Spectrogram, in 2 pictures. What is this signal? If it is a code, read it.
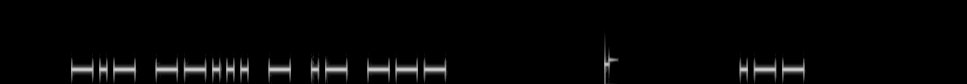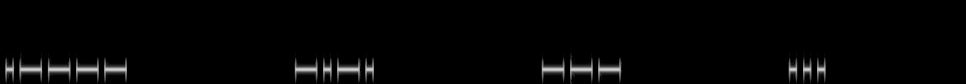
Morse code, heard as a keyed tone, about 17 wpm, spaced as for 7 wpm, 700 Hz. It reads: K7TAO W1COS
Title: USA Call Signs - 5 Characters - 8x Character Spacing - 17wpm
